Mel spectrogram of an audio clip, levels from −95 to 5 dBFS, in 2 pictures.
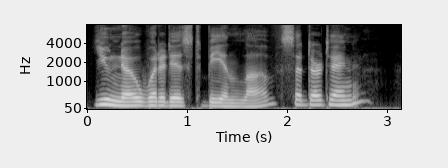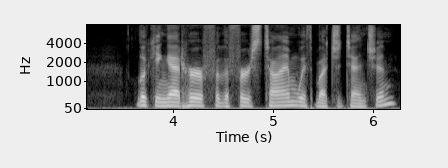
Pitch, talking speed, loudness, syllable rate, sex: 140 Hz, 200 wpm, -20 LUFS, 4.8 syllables/s, male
